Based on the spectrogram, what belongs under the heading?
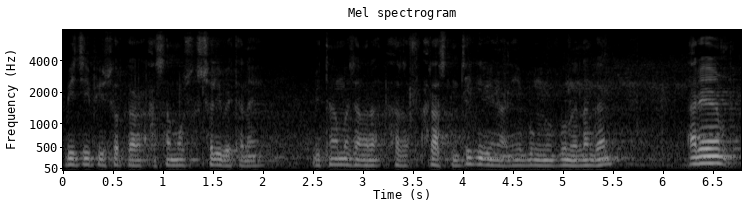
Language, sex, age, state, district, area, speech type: Bodo, male, 60+, Assam, Chirang, urban, spontaneous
